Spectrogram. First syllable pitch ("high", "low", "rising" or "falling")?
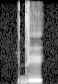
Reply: low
